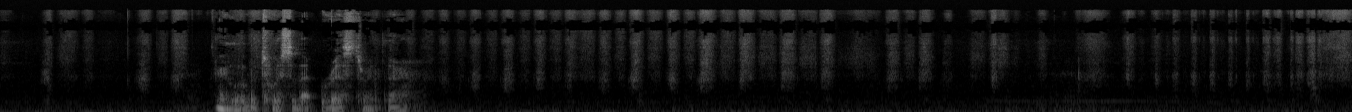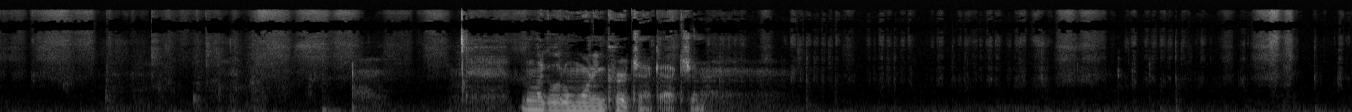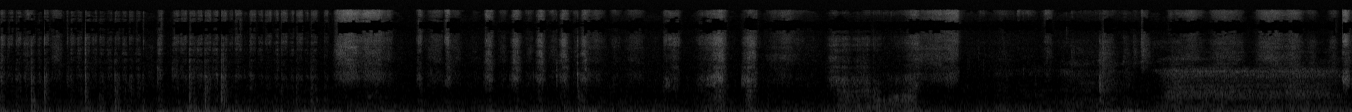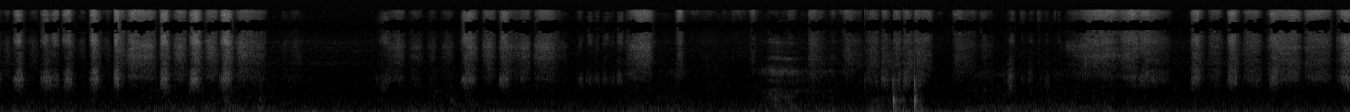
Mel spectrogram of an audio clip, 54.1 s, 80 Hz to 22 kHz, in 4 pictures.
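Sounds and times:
pen scratching on paper: 0.4s - 2.8s, 3.4s - 14.5s, 16.1s - 18.0s, 21.4s - 36.7s, 39.2s - 43.1s, 44.4s - 47.1s, 48.6s - 54.0s.

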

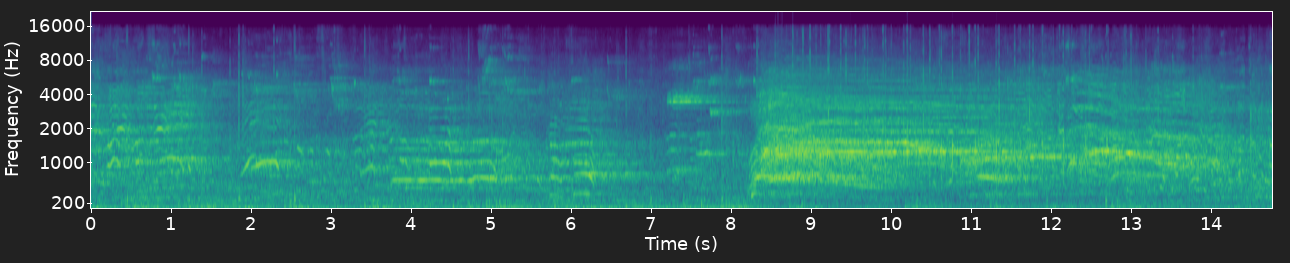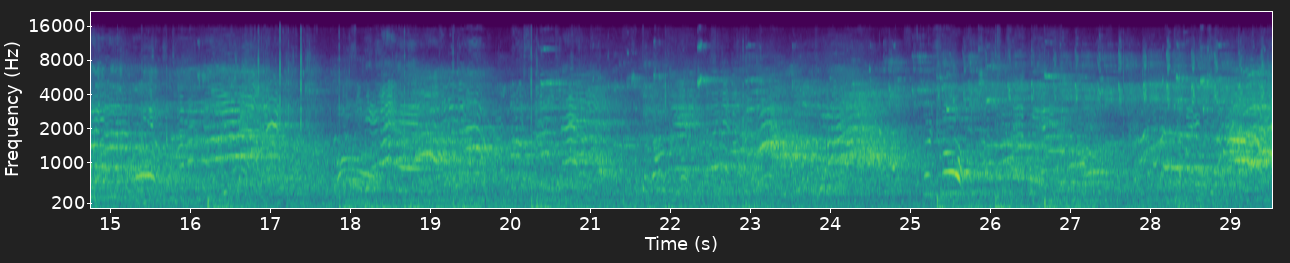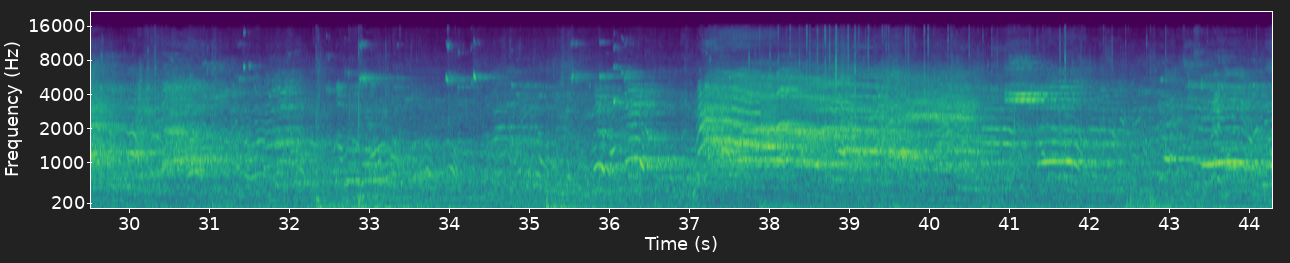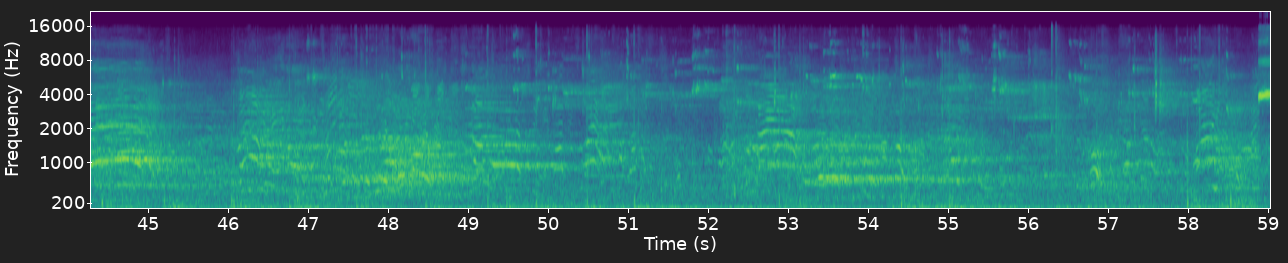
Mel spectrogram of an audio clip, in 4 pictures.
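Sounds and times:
players shouting: 0.0s - 59.0s.

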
